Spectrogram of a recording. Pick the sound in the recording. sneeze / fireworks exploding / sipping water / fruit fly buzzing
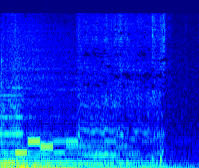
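fruit fly buzzing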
